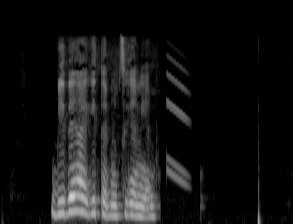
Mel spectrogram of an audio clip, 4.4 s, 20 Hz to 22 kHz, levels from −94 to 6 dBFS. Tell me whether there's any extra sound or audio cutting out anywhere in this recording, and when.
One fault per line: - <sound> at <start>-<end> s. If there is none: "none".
- chirp at 2.5-2.9 s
